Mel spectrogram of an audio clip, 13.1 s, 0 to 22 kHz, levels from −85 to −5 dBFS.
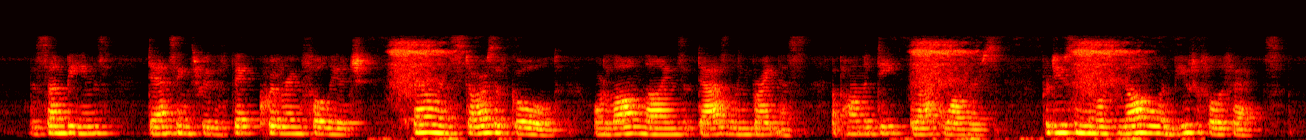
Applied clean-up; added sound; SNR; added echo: none; Respiratory sounds; 10 dB; reverberation time 0.5 s.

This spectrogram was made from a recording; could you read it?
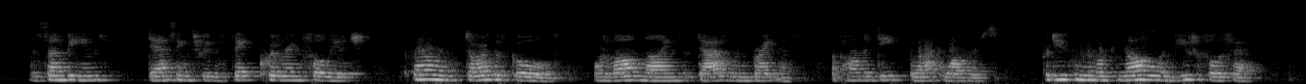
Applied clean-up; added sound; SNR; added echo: neural separator model SepFormer DNS4.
